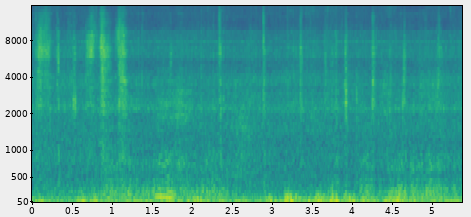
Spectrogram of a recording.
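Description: Wet chewing and lip-smacking from a man eating noodles and crab close to the microphone, many short sharp clicks, over a steady low rumble.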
